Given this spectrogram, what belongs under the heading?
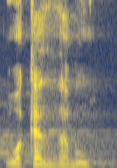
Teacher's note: دال پر تشدید ہے، اس کو سختی کے ساتھ پڑھیں گے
